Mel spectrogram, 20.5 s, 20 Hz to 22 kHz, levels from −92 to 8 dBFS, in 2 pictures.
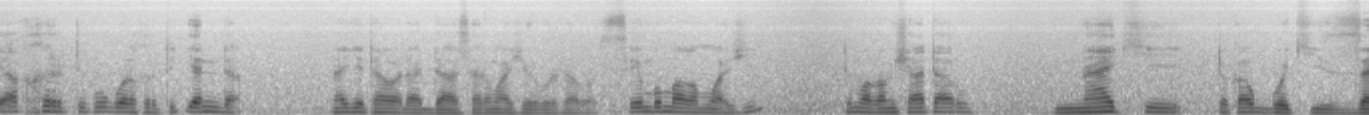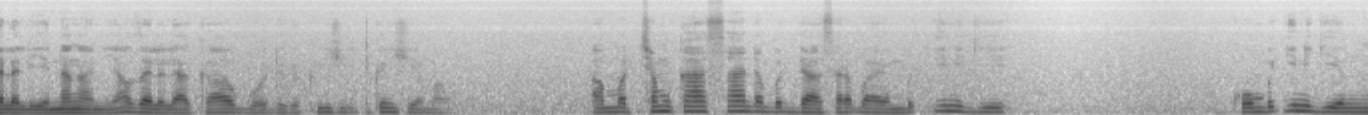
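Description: Nothing in this speech recording stood out as a technical fault on listening, with the background room noise sitting about 20 dB below the speech.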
